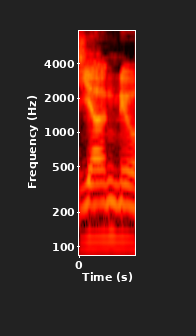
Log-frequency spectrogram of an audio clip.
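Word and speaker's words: Yongnuo: Yeah, it's not Godoc's brand, but I can never pronounce it. It's Is with it? the Oh, YNOUGNO or something like. I think it's Young Nuo or whatever.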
